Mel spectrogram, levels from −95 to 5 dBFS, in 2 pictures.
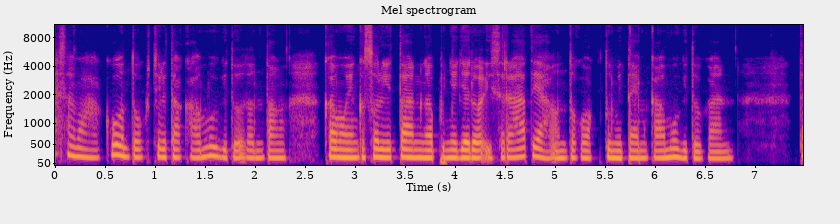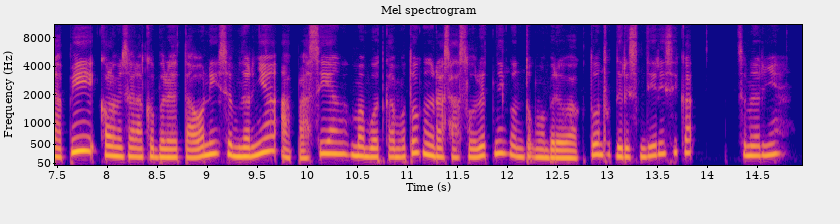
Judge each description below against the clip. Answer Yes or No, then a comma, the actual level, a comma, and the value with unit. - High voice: Yes, high, 195 Hz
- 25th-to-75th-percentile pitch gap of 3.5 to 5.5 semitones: Yes, average, 3.8 semitones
